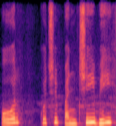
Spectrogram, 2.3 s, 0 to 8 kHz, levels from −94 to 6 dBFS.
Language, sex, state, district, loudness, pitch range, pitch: Hindi, female, Madhya Pradesh, Bhopal, -13 LUFS, 220-270 Hz, 255 Hz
